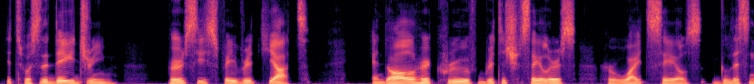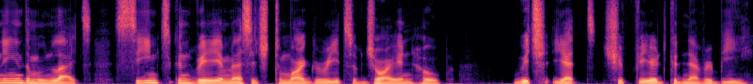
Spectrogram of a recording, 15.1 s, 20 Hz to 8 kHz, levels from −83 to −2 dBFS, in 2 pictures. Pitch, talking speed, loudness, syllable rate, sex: 135 Hz, 160 wpm, -18 LUFS, 4.7 syllables/s, male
